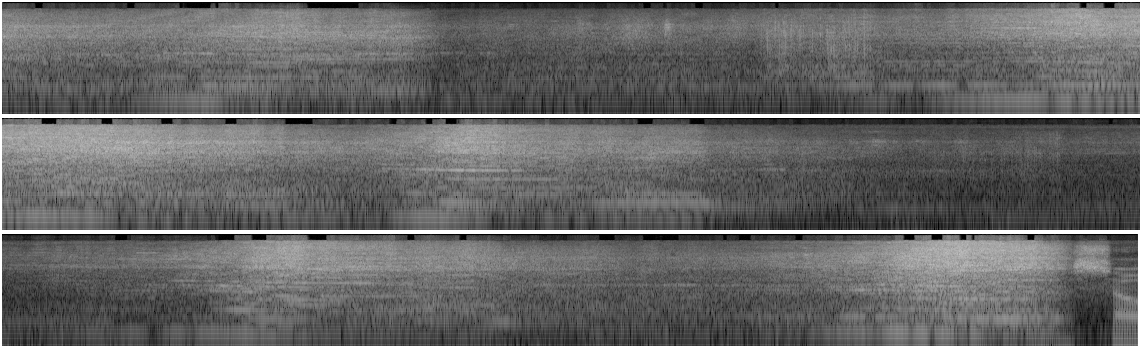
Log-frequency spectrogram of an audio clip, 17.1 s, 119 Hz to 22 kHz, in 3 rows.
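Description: Race cars lapping a circuit at an RMC Thailand 2025 race: loud, buzzing engine whines rise and fall in pitch as several cars pass one after another, with overlapping passes and no commentary heard.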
